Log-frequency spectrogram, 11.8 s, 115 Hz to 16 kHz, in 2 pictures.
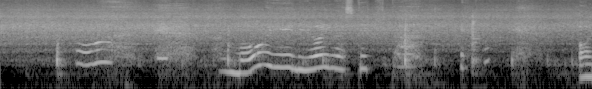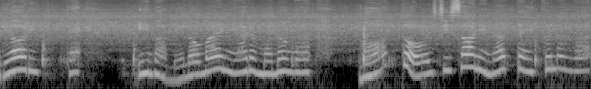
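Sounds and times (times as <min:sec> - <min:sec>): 
vegetables sizzling while being stir-fried in a pan: 0:00.0 - 0:11.8
speech: 0:02.2 - 0:04.8, 0:05.8 - 0:11.8.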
